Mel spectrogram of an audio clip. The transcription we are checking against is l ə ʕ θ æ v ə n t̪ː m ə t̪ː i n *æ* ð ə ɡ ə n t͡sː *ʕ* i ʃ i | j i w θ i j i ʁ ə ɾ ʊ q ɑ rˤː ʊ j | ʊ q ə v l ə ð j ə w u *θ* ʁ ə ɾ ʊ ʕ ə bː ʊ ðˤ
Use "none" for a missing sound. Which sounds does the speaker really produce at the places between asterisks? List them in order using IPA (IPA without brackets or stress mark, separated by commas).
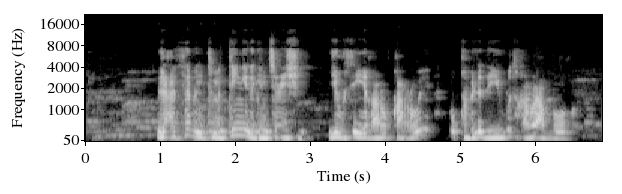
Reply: i, ʕ, θ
